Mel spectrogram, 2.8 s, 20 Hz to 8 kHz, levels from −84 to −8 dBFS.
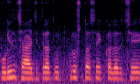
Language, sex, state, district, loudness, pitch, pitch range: Marathi, male, Maharashtra, Pune, -31 LUFS, 160 Hz, 155-170 Hz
